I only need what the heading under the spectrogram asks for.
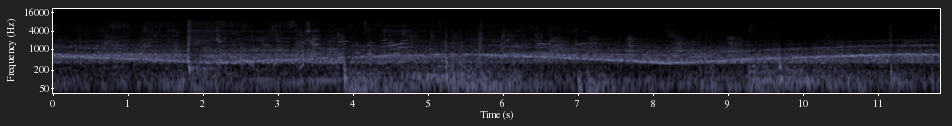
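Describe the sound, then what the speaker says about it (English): Air raid sirens wailing across communities near the Gaza border in Israel, a steady rising and falling tone cycling slowly and continuously, heard from a distance under scattered background noise. "with air raid sirens going off across communities at the Gaza border"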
